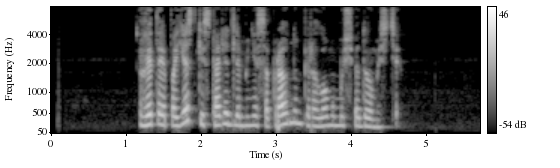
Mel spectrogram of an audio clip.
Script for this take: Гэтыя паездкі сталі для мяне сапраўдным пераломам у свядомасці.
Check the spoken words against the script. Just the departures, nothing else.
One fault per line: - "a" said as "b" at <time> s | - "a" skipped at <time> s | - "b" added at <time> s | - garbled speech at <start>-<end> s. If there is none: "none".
none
